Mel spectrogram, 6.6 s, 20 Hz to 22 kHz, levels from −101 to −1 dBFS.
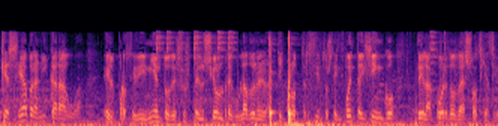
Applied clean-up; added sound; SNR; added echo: none; Tap; -2 dB; none.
